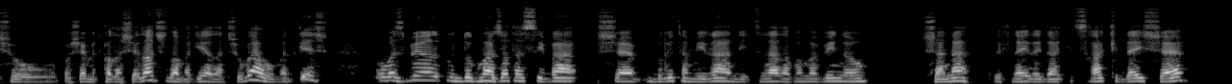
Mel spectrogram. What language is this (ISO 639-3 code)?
heb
